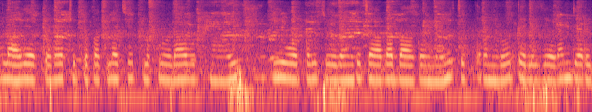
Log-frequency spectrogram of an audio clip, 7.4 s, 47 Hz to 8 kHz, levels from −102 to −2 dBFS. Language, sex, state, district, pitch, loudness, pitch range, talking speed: Telugu, female, Andhra Pradesh, Sri Satya Sai, 210 Hz, -20 LUFS, 205-220 Hz, 115 wpm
